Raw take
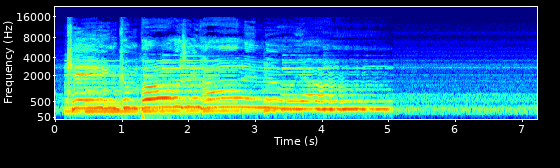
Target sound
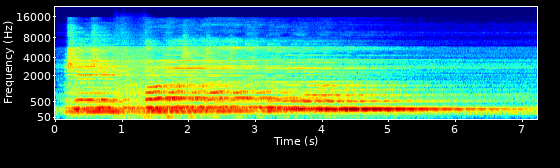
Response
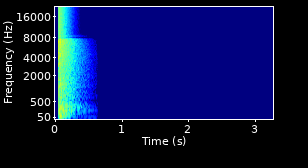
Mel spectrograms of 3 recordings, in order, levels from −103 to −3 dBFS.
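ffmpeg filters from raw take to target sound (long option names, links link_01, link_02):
-filter_complex "[0:a]aecho=1:1:349|698|1047|1396|1745|2094|2443|2792:0.596|0.34|0.194|0.11|0.0629|0.0358|0.0204|0.0116,asettb=1/sr,asplit=3[link_01][link_02][link_03];[link_01]atrim=end=0.864[link_04];[link_02]atrim=start=0.86:end=1.35,asetpts=PTS-STARTPTS,afade=type=in:duration=0.004:curve=qsin,afade=type=out:start_time=0.486:duration=0.004:curve=qsin,volume=32.5dB,asoftclip=hard,volume=-32.5dB[link_05];[link_03]atrim=start=1.346[link_06];[link_04][link_05]acrossfade=duration=0.004:curve1=hsin:curve2=qsin[link_07];[link_07][link_06]acrossfade=duration=0.004:curve1=qsin:curve2=hsin[link_08];[1:a]atrim=start_sample=2205,asetrate=33957,aresample=44100[link_09];[link_08][link_09]afir=irnorm=-1:irlink=0,volume=-2dB"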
